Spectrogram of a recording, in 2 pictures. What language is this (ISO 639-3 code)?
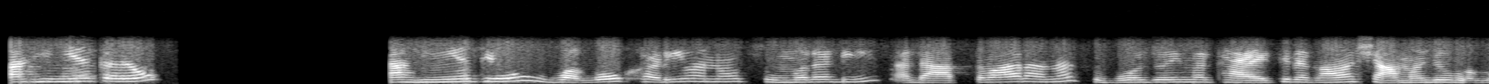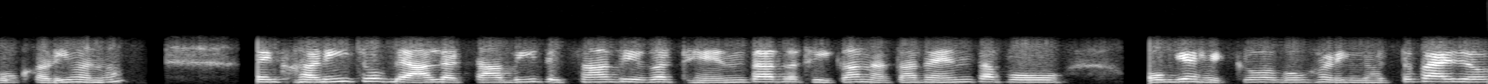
snd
